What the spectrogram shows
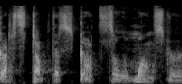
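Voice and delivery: put-on angry whispering. Mocking a leading man who only whispers angrily, doing a mock angry whisper. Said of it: "You're just whispering and mumbling".

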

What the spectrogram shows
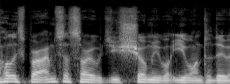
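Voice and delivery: normal talking voice

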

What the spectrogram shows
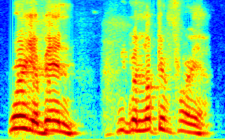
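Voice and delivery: put-on Irish accent, very high-pitched. Retelling how someone greeted the speaker, in an Irish accent. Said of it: "how's my Irish accent?".

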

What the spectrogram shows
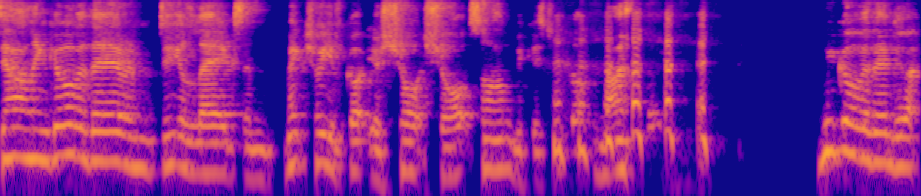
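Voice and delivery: flamboyantly camp voice. Describing Dreas working with clients, the speaker imitates his camp voice. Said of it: "he's a very camp man".

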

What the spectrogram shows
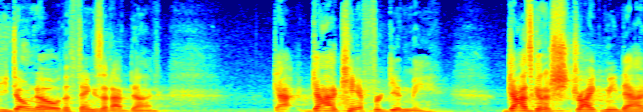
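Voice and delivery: put-on sobbing, crying-out voice. Retelling a student's words while he knelt sobbing: imitating someone crying out. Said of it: "he's just crying out".

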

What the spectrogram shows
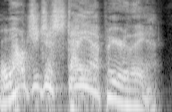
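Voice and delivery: angry, very high, swooping comeback tone. Telling Joe how Mama reacted to him wanting to stay, imitating Mama getting mad. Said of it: "She got mad".

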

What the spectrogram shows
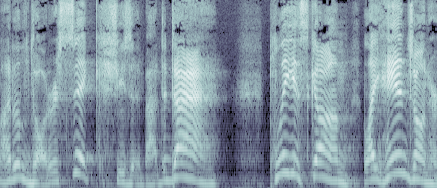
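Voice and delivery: mock desperate pleading, frantic and urgent. Retelling a worried father's plea to Jesus for his sick daughter, acting out a frantic plea. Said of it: "That's the frantic plea of a desperately worried father".

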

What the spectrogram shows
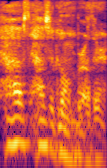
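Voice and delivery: deep, low public-radio host delivery. A speaker imitates guys greeting each other at conferences: NPR radio host voice. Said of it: "It's like this real low voice, like they're an NPR radio host".

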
